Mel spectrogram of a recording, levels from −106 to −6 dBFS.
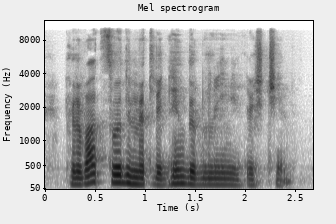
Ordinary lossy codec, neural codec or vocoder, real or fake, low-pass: none; autoencoder, 22.05 kHz, a latent of 192 numbers a frame, VITS, trained on one speaker; fake; 9.9 kHz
